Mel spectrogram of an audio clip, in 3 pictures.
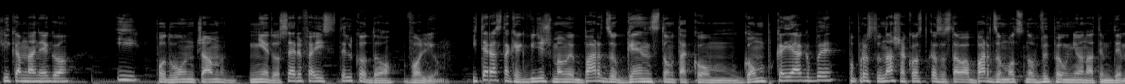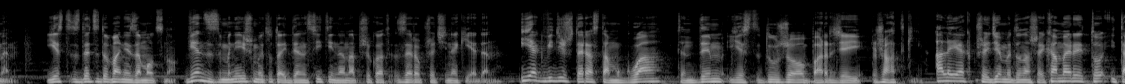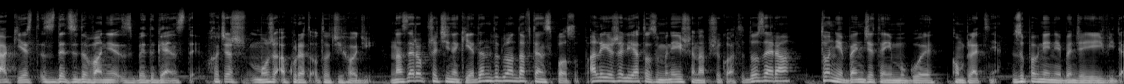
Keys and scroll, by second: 13.9 KP_0, 14.0 KP_1, 15.1 Return, 21.2 KP_0, 29.6 KP_0, 30.0 Return.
